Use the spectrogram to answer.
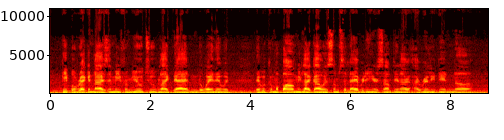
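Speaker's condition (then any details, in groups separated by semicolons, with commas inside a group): No condition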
